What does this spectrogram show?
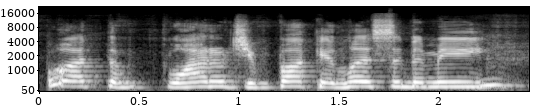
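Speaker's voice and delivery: high, strained retold scolding; exasperated yell. Dad scolding son for not listening, high frustrated cry. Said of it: "And I'm like".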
